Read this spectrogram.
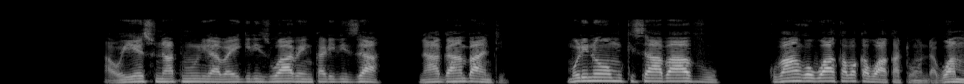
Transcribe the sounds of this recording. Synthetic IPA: a̰we̞je̞sunaːtunuliɾaːβajiɡiɾizwaːβe̞ːŋkaliɾiza | naːɡaːmbaːnti | mulino̞ːmukisaːβaːvu | kuβaːŋɡo̞ːβwaːkaβakaβwaːkato̞̰ːnda̰βwamː

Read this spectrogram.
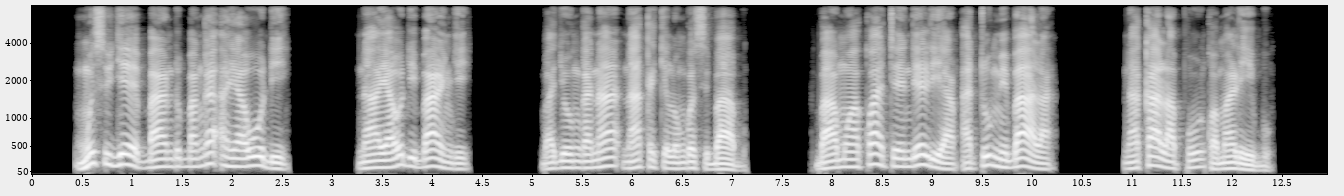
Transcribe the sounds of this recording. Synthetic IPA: misuɟɛbandubaŋɡaʔajaudi | naːjaudibaŋɡi | baɟɔŋɡananaːkakilɔŋɡɔsibabu | baːmwakwatɛndɛliaatumibala | nakalapukwamalibu

